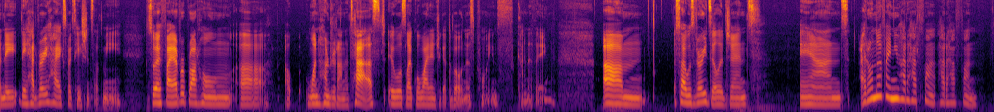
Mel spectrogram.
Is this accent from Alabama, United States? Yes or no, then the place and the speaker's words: no; Brooklyn, New York, United States; also born or lived in Peru; I grew up in Greenpoint, Brooklyn, in the 80s, at a time when Greenpoint was not, you know, the fun place to be that it kind of is now.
